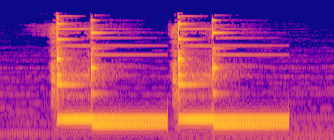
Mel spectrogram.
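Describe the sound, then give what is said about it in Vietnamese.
A gate bell rings in two ding-dong chimes, each a bright high strike falling to a lower, sustained clear tone, alone against silence. “Có tiếng chuông cổng vang lên, bà Giang gọi bác An.”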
